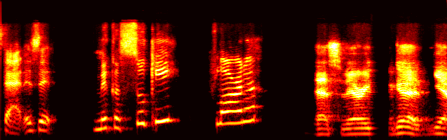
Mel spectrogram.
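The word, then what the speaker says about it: Miccosukee: right it is in um Kelvin help me pronounce that is it mikasuki Florida that's very good yeah mikasuki Florida Muki Florida about 18 miles outside of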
